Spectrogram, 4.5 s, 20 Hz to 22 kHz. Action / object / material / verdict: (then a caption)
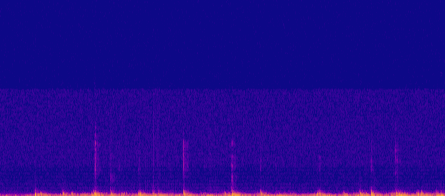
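scrape / steel mesh microphone grille scratched with fingernails / steel mesh / none. Long painted nails of both hands scratch rapidly across the hollow steel mesh dome grille of a Blue Yeti microphone. The result is a steady run of dull, boomy low thumps and rasps, with a hum near 100 Hz and only faint brighter scratch detail above.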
